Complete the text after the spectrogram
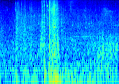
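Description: A loud explosion bursts and crackles.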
